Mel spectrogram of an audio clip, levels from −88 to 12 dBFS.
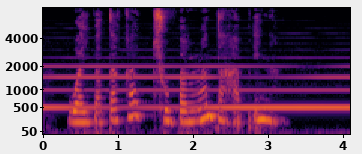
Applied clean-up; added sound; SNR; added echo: none; Wind instrument, woodwind instrument; 3 dB; reverberation time 0.2 s.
